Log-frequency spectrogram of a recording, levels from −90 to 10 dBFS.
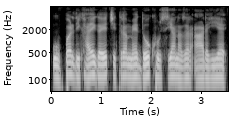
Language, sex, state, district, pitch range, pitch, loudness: Hindi, male, Assam, Kamrup Metropolitan, 115-125 Hz, 120 Hz, -14 LUFS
